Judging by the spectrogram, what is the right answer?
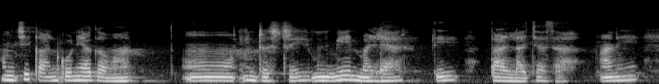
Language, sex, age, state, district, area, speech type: Goan Konkani, female, 30-45, Goa, Canacona, rural, spontaneous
